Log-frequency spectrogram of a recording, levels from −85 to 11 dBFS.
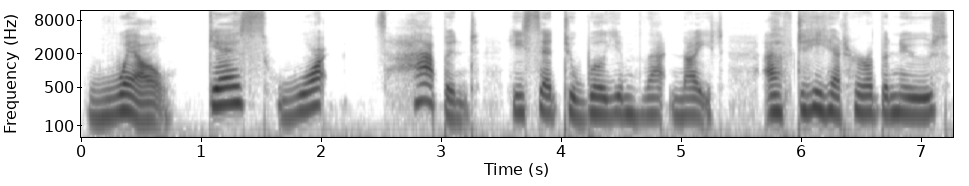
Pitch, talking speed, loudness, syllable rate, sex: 175 Hz, 130 wpm, -20 LUFS, 3.5 syllables/s, female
